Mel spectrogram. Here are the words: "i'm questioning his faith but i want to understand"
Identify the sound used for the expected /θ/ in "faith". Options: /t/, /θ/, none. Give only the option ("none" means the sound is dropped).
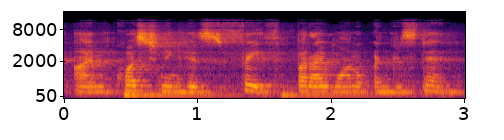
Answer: /θ/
